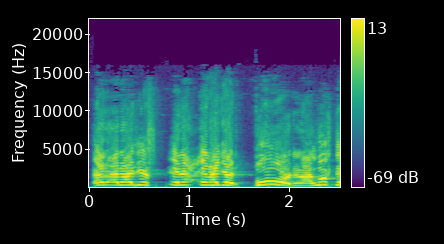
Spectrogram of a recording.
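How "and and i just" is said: normal talking voice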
